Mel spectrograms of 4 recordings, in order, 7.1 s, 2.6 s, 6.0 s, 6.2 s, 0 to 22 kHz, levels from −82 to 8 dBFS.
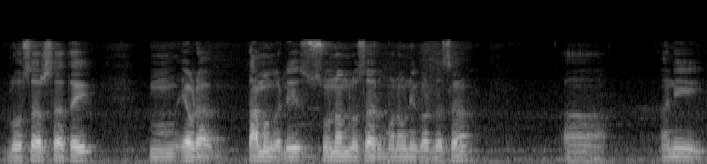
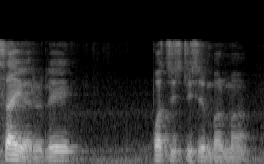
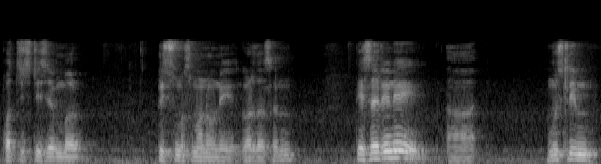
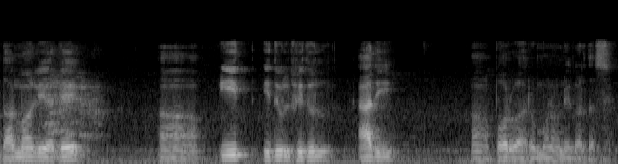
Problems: background sounds at intervals, background conversations at intervals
